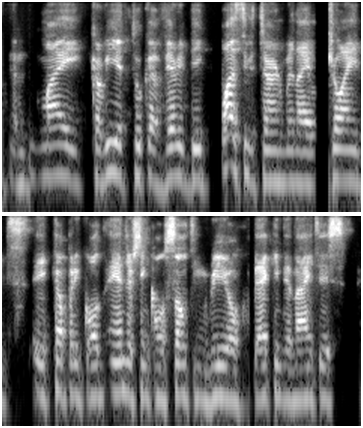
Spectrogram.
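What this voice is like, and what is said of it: Brazilian accent. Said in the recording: “this strange accent, I'm from Brazil, born and raised, born in Rio”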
